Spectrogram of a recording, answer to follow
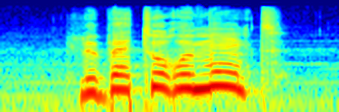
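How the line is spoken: Joyful shout. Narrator (French): cria Dudored, d'un accent joyeux

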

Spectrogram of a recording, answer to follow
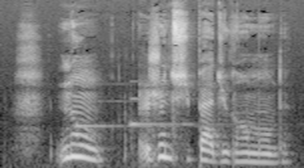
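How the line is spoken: Sad. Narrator (French): dit-elle tristement

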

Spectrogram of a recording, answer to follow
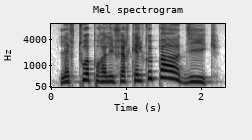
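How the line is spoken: Shouting. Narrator (French): cria le plus décidé

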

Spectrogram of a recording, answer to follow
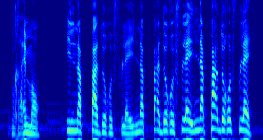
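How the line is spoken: Crowd shouting wildly. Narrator (French): criait-on à tort et à travers

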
